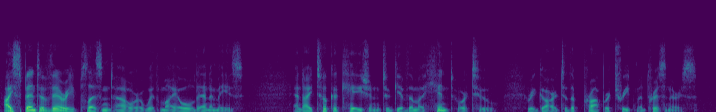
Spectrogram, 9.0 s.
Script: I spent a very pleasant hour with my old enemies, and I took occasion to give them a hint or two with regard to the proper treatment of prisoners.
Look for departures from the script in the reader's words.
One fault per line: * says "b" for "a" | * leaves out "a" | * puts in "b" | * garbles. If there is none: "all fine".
* leaves out "with"
* leaves out "of"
